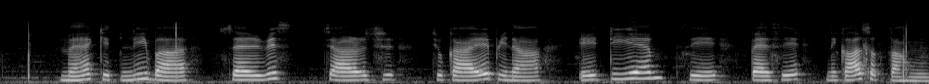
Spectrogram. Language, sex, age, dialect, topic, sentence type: Hindi, female, 25-30, Marwari Dhudhari, banking, question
